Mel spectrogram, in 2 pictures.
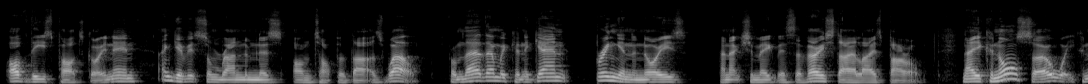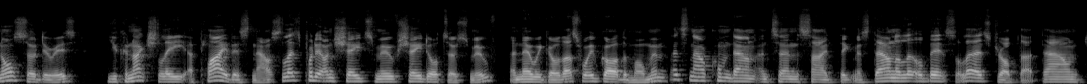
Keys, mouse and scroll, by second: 0.3 click, 2.8 click, 8.1 shift+click, 14.1 click, 14.7 click, 16.5-16.8 middle drag, 16.9 middle drag, 17.1 F9.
